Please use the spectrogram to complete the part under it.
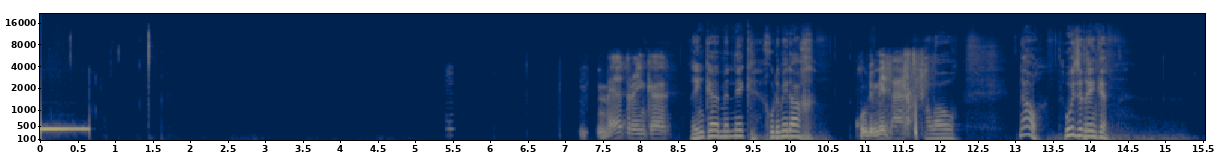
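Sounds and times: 
telephone ringing tone while calling out: 0.0s - 0.7s
speech: 7.6s - 12.4s, 13.0s - 14.4s.

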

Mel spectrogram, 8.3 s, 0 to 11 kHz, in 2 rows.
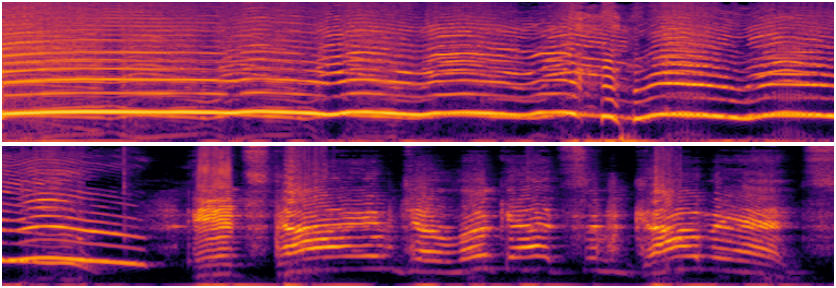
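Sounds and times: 
person vocally imitating a wailing siren: 0.0s - 4.9s
speech: 6.2s - 8.3s.

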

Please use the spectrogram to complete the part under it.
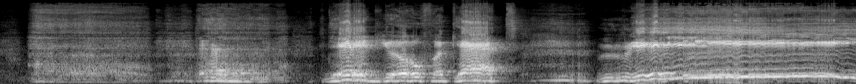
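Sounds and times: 
loud heavy raspy breathing: 0.0s - 3.2s, 5.2s - 6.0s
speech: 2.0s - 2.6s, 3.2s - 7.6s.

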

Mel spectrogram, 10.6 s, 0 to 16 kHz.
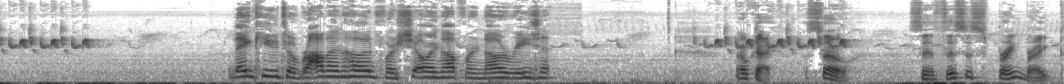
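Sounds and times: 
small bird chirping with bright high tweets: 0.0s - 10.6s
speech: 2.3s - 5.6s, 7.4s - 8.6s, 9.2s - 10.6s.

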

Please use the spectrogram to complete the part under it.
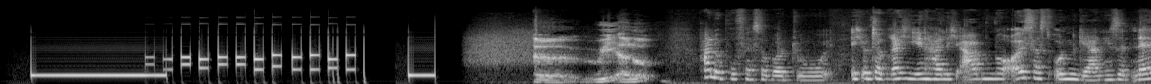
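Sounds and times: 
mobile phone dial tone: 0.3s - 4.4s
hiss: 4.6s - 5.4s
speech: 5.4s - 11.5s.

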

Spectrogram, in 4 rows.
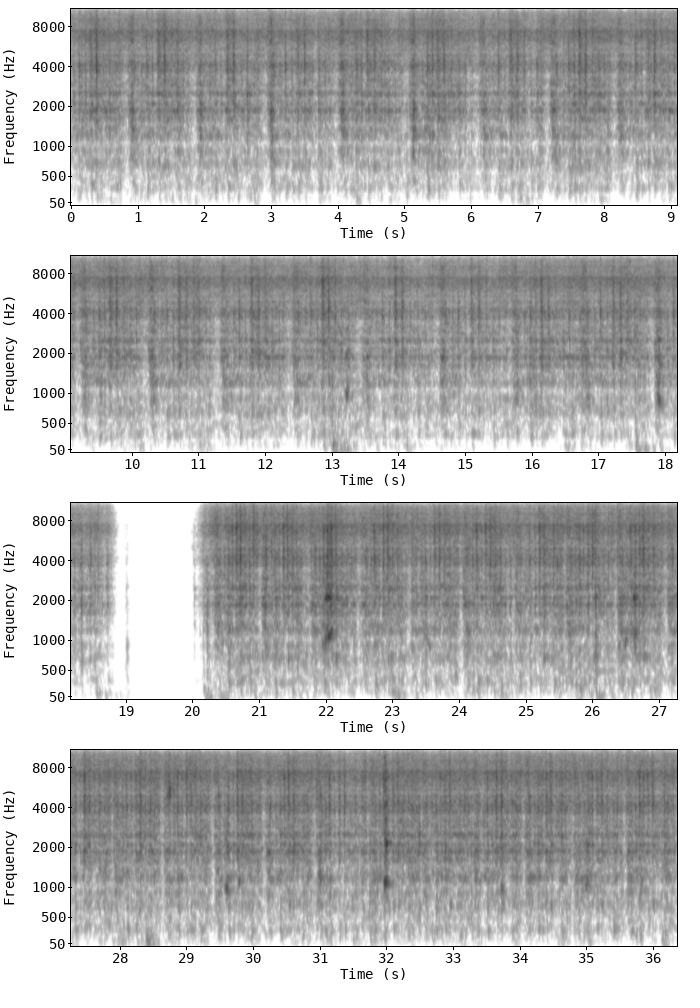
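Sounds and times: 
hand-cranked pasta machine grinding: 0.0s - 19.1s, 20.0s - 36.3s.

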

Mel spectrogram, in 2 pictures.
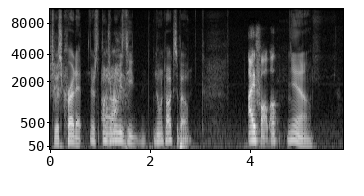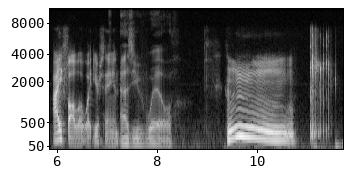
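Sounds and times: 
speech: 0.0s - 2.9s, 4.0s - 8.4s, 9.4s - 10.8s
fart noise: 11.0s - 11.7s.

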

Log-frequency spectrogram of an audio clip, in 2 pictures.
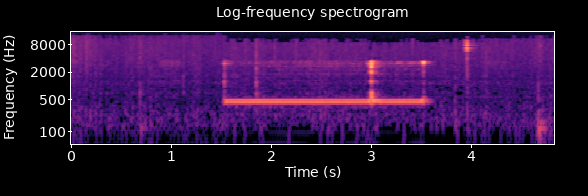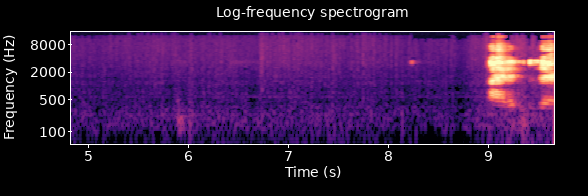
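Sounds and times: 
quiet phone line noise: 0.0s - 9.6s
electronic phone ringback tone: 1.6s - 3.6s.

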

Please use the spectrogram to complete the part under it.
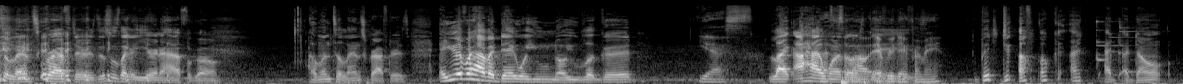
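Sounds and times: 
laughter: 0.0s - 1.6s
speech: 0.0s - 2.4s, 3.1s - 11.8s
short bright electronic phone notification chime: 11.0s - 11.8s.

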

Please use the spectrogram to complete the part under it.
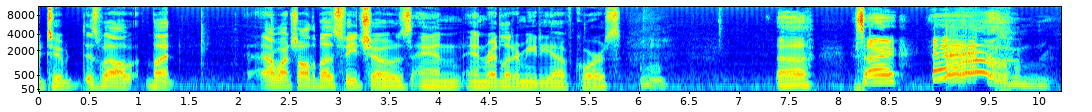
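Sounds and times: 
speech: 0.0s - 1.5s, 2.2s - 6.4s, 7.4s - 10.2s
person yawning: 6.0s - 6.3s, 8.9s - 10.2s.

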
